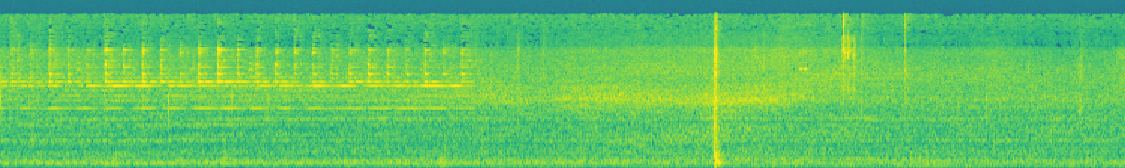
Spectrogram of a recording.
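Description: A train moving away out of sight gives a steady low rumble, with high ringing tones and a run of faint regular clicks that stop about six seconds in. One sharp knock, the loudest sound, comes near ten seconds in.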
